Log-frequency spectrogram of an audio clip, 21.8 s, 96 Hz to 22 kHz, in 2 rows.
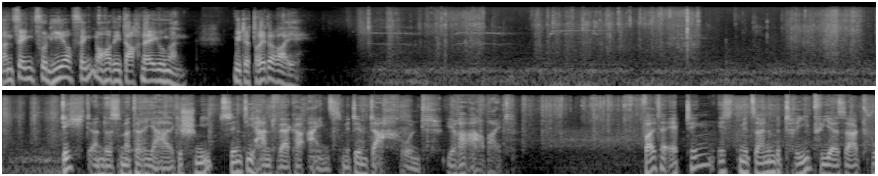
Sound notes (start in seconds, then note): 4.4 bird calls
